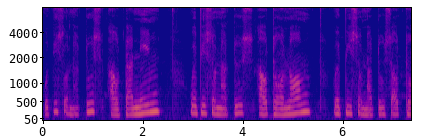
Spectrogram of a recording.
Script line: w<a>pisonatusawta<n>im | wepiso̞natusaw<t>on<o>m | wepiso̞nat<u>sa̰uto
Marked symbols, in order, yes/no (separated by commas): no, yes, yes, yes, yes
